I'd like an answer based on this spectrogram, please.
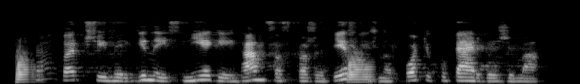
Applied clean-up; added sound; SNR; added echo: neural mask model DeepFilterNet 3.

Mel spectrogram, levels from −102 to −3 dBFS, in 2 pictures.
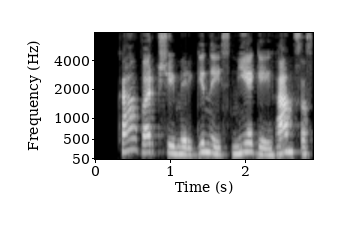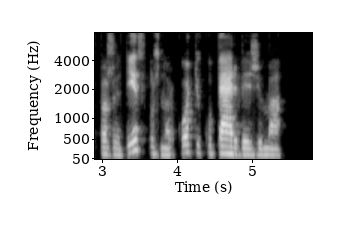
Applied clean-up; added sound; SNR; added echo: none; none; none; none.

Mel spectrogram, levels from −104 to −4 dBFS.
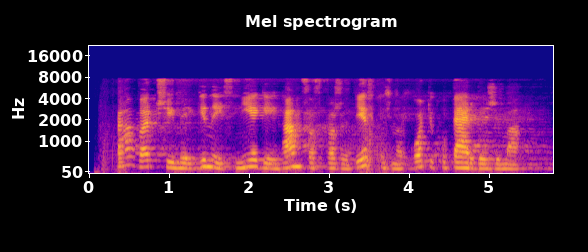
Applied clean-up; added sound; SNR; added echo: neural separator model SepFormer DNS4.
